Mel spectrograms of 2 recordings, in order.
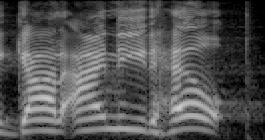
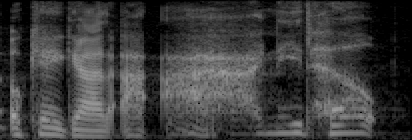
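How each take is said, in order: First: Raised, drawn-out cry for help; insistent, slow plea; emphatic plea. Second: Soft, stammered prayer sinking to a whisper; acted faltering, hushed prayer; hesitant whispered plea. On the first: Acted. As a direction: call out to God, higher and louder. Urges congregation to ask God. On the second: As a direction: whisper it haltingly, as if barely able to ask.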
